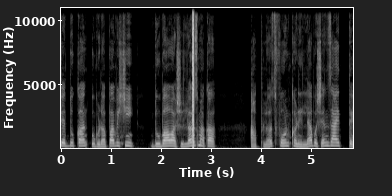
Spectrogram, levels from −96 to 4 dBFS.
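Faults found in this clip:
File tags played as audio, 2.63–2.66 s, just after "दुकान उगडपाविशीं दुबाव": sudden burst of very loud white noise with hard edges, about 30 ms. Probable component: decoder/demuxer reading an embedded cover picture's compressed bytes as samples.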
